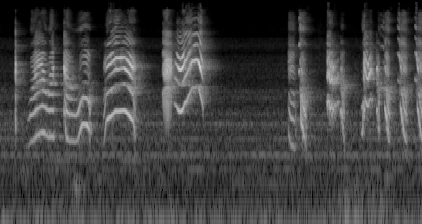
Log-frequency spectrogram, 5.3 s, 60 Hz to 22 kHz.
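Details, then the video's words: Indoor pet parrot trained to speak "mummy papa" gives warbling, voice-like syllables with bending pitch, a swelling double note, a second of quiet, then a burst of short rasping calls. "मम्मी-पापा बोलने वाला सुपरस्टार मिट्ठू || 100% असली बोलने वाला मिट्ठू | Viral Parrot Talking Video"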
